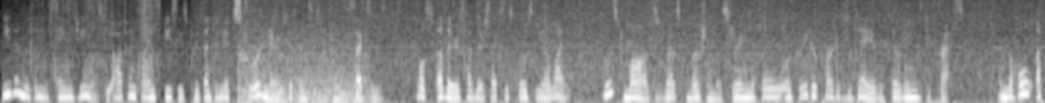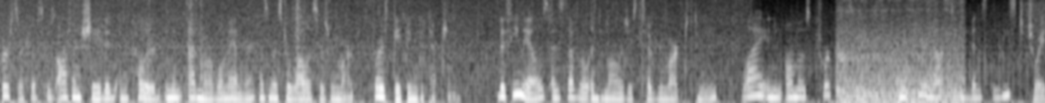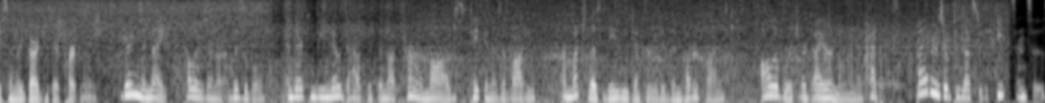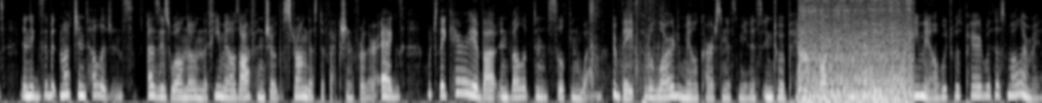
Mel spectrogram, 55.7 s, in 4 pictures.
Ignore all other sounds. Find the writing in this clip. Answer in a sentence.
You can hear the writing from 3.1 to 5.0 s, from 25.1 to 26.9 s and from 52.4 to 54.0 s.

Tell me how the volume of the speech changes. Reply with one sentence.
The loudness of the speech goes down.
